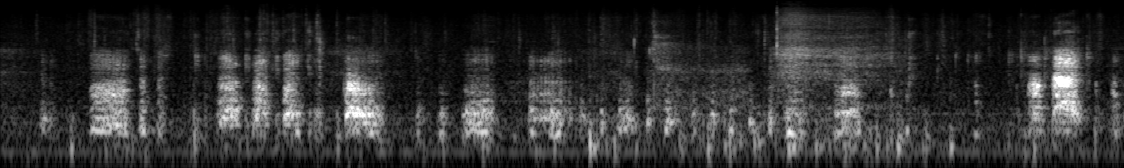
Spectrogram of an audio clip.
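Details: Four-week-old Shih Tzu puppies indoors, eating and playing: a run of short, rough growling bursts roughly every half second, with a sharper yelp near the end and people talking in a small room.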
